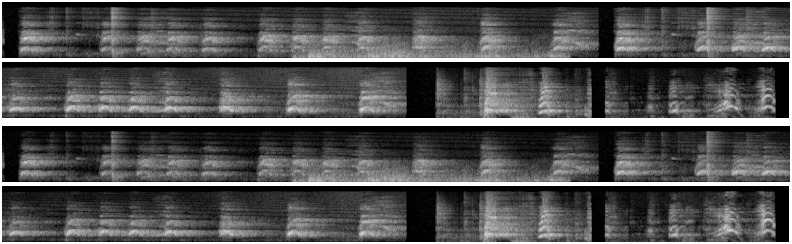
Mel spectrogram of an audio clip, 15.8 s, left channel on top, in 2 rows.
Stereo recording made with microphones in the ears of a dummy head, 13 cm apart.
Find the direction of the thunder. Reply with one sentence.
In this clip you hear the thunder on the left.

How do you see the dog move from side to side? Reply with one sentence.
You can hear the dog go from the left side to the right.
